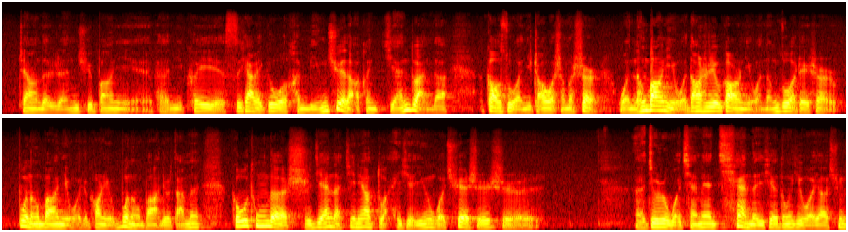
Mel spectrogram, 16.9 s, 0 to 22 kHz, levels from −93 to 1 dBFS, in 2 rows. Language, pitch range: Chinese, 110-135 Hz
